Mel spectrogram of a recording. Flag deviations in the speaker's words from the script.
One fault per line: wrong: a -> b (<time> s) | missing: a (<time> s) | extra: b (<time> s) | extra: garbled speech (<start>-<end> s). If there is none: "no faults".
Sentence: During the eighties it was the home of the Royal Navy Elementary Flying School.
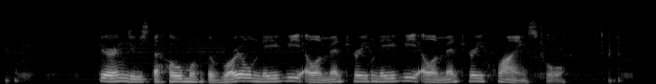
missing: the eighties (1.3 s)
extra: Navy Elementary (3.7 s)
